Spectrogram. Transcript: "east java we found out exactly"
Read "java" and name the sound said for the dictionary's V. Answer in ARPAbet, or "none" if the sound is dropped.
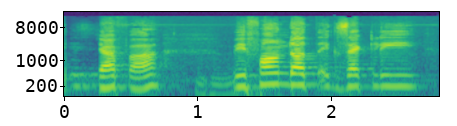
F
